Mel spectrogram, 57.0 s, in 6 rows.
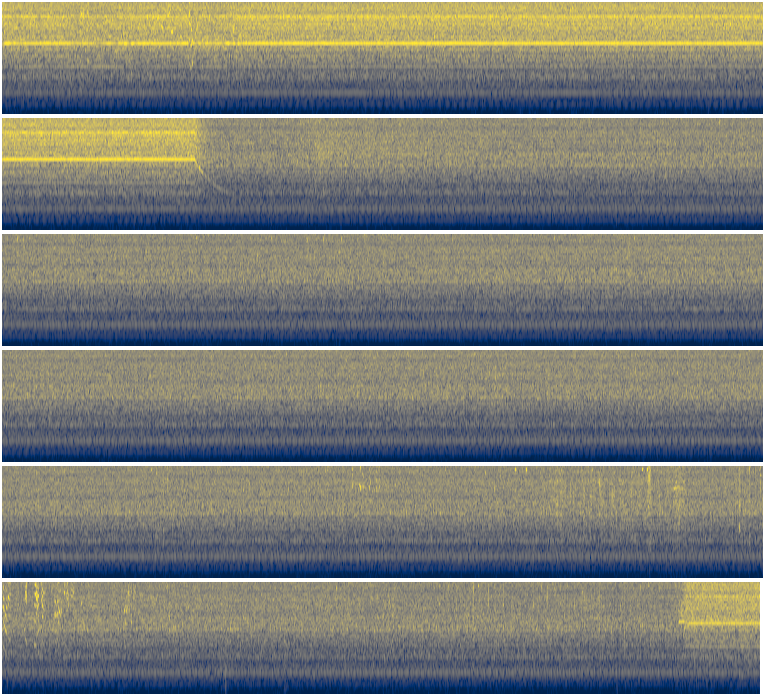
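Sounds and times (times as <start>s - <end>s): high-pitched whirring drone: 0.0s - 6.0s, 39.9s - 57.0s.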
